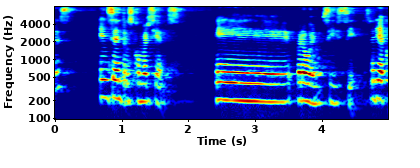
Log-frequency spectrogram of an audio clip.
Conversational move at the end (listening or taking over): listening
